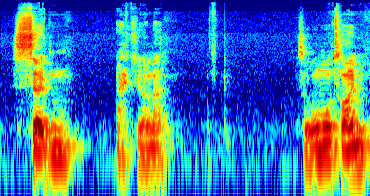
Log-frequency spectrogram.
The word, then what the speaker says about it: Segun Akinola: But if you're wondering how to pronounce my name, it's Segun Akinola. So one more time, it's Segun Akinola.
